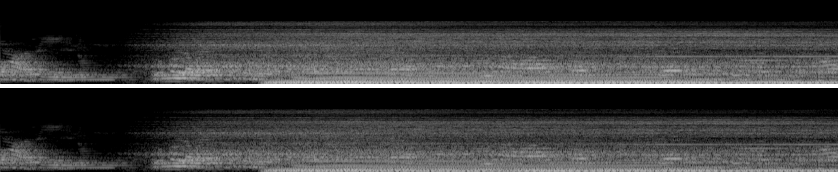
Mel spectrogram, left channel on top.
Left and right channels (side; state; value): right; quieter; 3.3 dB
